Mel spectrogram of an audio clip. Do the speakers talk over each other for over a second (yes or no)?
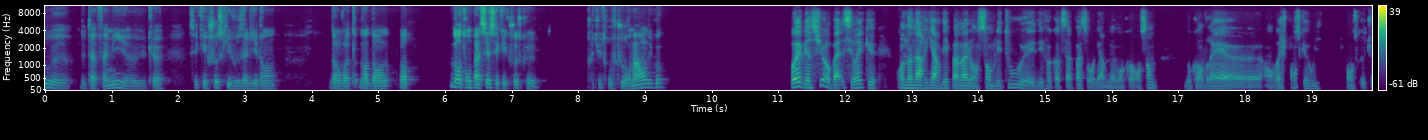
no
